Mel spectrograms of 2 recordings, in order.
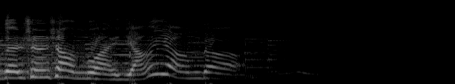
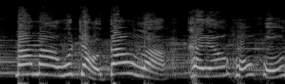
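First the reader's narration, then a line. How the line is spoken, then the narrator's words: Loud shout. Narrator (Chinese): 小兔子……大声叫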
